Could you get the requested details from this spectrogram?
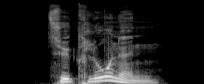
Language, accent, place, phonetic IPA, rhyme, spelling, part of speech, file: German, Germany, Berlin, [t͡syˈkloːnən], -oːnən, Zyklonen, noun, De-Zyklonen.ogg
- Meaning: dative plural of Zyklon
